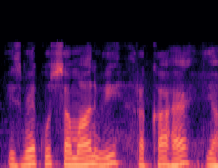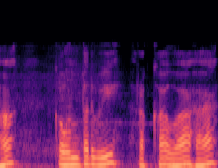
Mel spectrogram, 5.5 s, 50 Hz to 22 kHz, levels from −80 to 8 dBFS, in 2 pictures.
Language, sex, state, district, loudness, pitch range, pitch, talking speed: Hindi, male, Uttar Pradesh, Saharanpur, -14 LUFS, 145-170 Hz, 155 Hz, 130 wpm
